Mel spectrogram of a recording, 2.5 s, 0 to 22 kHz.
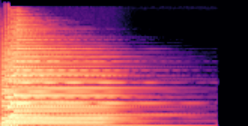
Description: C Minor Major 7th Flat 5th chord, Guitar Open F; strummed; JGuitar

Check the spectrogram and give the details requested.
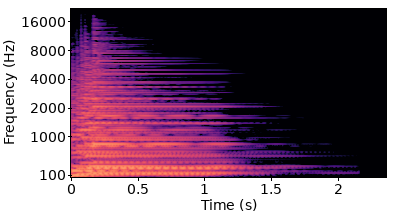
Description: G sharp Major 11th G sharp, Guitar; 4,3,5,6,3,3; JGuitar

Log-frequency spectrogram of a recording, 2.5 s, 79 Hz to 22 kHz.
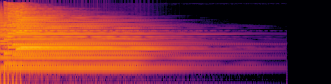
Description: D sharp 7th Suspended 4th A sharp, Guitar

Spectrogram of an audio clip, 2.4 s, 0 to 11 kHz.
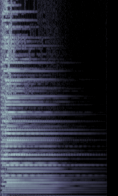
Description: G Minor 7th, Bb

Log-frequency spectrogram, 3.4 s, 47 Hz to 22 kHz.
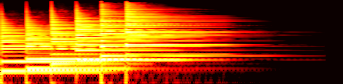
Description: B Minor 6th Add 9th B down Guitar Open G

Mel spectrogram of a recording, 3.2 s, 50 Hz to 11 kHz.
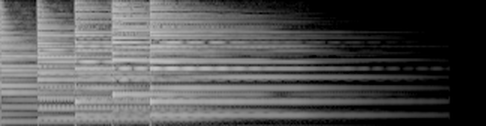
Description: Gb Minor Major 7th Flat 5th, Guitar, chord; arpeggiated

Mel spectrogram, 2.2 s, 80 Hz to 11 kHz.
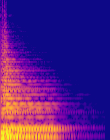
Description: Ab 6th Flat 5th Ab; strummed; JGuitar

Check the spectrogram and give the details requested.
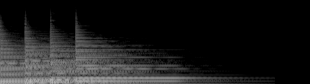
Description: C Suspended 2nd Sharp 5th, down, Bass Standard; Csus2#5 arpeggiated; JGuitar

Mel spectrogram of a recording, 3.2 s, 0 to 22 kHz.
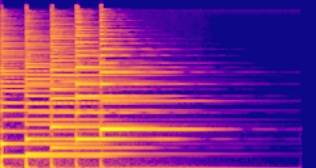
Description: B Minor Major 7th Flat 5th D, chord

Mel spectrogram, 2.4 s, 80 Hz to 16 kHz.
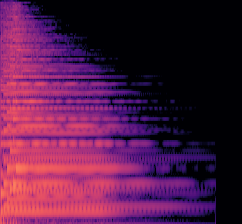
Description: D 6th Add 9th D, Guitar, Standard; D6add9 strummed; JGuitar

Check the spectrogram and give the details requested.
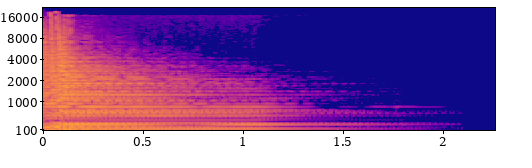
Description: Gb Suspended 2nd, 3C,3F,3A,3D; Gbsus2 strummed

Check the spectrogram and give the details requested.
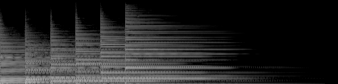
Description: F Augmented 9th, Guitar, Drop D; 3,0,1,0,2,3

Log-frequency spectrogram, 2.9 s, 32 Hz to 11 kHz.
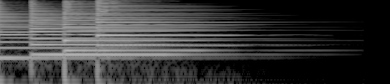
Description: B Major 7th Suspended 4th Sharp 5th G

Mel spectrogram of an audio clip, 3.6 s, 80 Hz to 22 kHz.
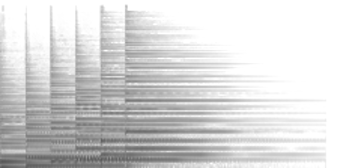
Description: G sharp Augmented Major 9th G, guitar

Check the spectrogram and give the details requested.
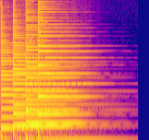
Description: G sharp Diminished G sharp, Guitar Open F; G#dim arpeggiated; JGuitar

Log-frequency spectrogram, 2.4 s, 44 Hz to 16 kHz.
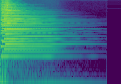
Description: D sharp Diminished 7th D sharp Guitar Standard; strummed; D#dim7; x,18,19,17,19,20; JGuitar

